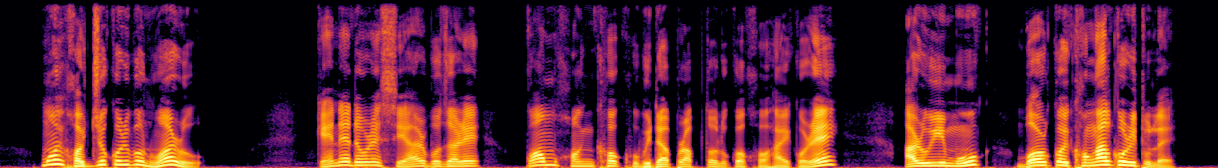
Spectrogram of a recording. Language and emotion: Assamese, angry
